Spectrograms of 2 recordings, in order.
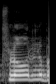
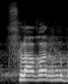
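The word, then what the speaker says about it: flour: எந்த காரணத்தை முன்னிட்டும் ஃப்ளோர்னு படிச்சிடக்கூடாது, ஃப்ளவர்னு படிக்கணும்.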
